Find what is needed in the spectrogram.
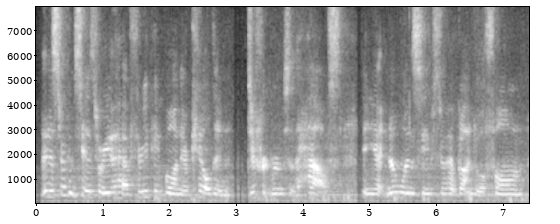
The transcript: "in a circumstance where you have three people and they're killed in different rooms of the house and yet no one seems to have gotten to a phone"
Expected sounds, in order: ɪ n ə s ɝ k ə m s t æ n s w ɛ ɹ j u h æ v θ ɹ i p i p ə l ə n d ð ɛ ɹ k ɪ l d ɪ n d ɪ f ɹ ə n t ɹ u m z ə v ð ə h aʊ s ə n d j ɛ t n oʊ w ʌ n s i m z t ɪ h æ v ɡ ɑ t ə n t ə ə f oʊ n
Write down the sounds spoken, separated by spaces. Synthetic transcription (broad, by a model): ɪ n ə s ɝ k ə m s t æ n s w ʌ ɹ j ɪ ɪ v θ ɹ i p i p l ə n ð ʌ ɹ k ɪ l d ɪ n d ɪ f ɹ ə n t ɹ u m z ə v ð ə h aʊ s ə n j ɛ t n oʊ w ʌ n s i m z t ɪ v ɡ ɑ n t ə ə f oʊ n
